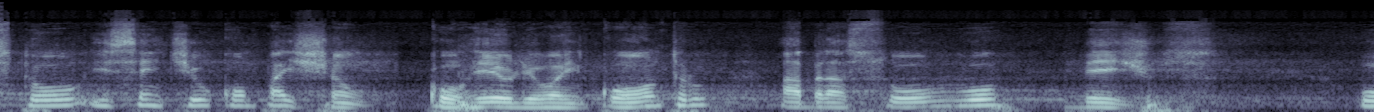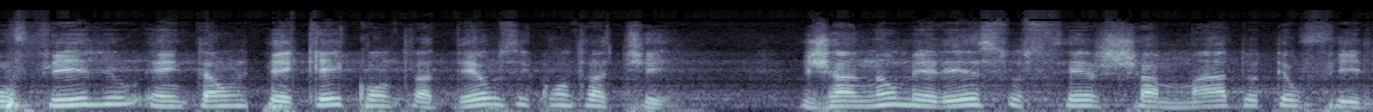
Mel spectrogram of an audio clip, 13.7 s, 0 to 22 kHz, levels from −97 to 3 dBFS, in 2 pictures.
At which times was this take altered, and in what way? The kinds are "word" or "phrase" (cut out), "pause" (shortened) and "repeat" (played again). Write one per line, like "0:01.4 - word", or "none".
0:02.0 - pause
0:05.3 - phrase
0:08.1 - phrase

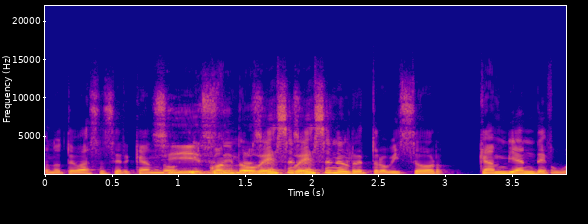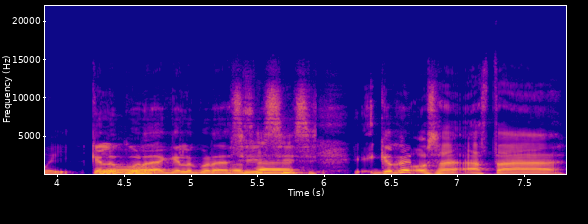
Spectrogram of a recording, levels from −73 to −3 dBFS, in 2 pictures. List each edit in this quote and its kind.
0:01.9 - repeat
0:03.8 - word
0:04.2 - pause
0:05.9 - word
0:06.6 - word

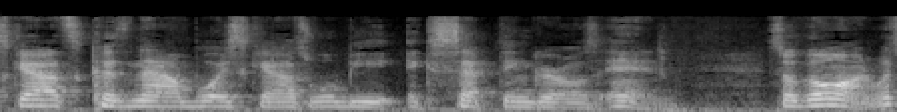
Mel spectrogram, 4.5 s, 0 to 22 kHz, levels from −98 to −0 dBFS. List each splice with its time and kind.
none

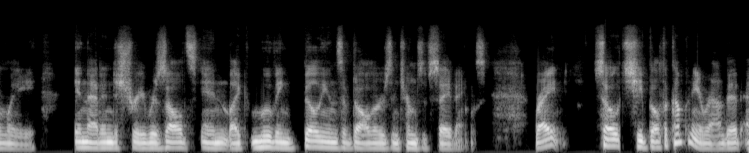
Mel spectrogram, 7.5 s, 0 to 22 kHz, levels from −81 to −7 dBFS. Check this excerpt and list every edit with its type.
0:06.2 - word

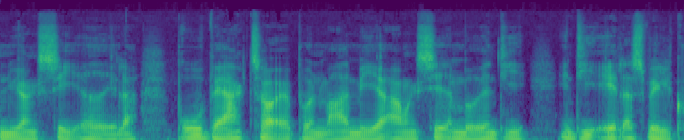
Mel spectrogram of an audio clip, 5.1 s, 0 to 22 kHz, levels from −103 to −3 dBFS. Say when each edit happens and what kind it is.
none

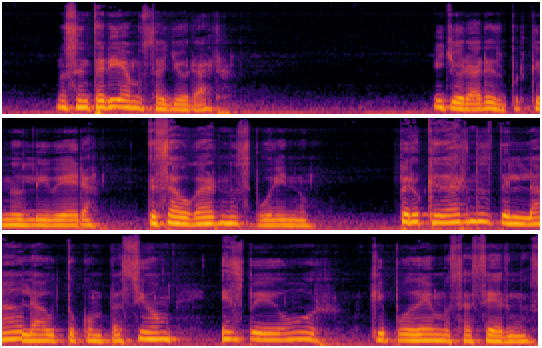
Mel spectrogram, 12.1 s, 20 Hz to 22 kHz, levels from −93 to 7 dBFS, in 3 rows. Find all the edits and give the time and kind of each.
0:03.8 - word
0:05.9 - word
0:08.2 - word
0:09.9 - word

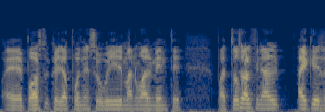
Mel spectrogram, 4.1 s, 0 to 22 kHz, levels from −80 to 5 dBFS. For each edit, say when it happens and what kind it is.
0:03.0 - word

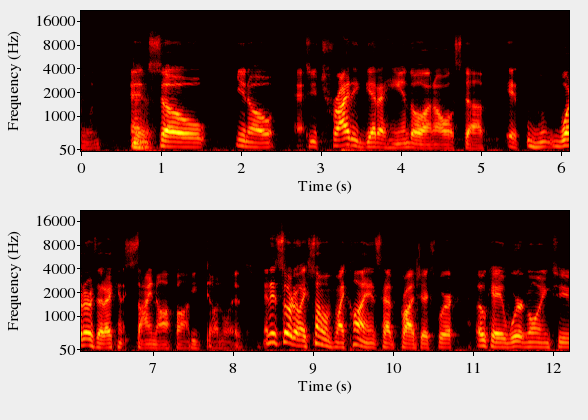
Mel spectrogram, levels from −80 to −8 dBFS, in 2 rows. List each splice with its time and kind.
0:02.8 - word
0:04.6 - word
0:05.5 - word
0:06.3 - word
0:06.6 - word
0:07.4 - word
0:09.0 - word

